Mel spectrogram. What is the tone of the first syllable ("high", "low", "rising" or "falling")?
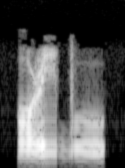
low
